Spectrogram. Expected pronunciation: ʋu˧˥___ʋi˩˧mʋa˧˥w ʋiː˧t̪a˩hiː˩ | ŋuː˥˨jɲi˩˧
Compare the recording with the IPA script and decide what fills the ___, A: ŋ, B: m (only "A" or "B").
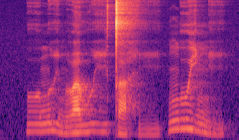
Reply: B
